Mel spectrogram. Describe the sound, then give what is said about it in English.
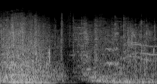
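A racing craft dives under a layer of brown liquid candy and crashes through peppermint stick trees in the candy land of Sugar Rush, a dense burst of cracking, snapping and shattering debris that briefly dips, then surges again in a continuous rough clatter. “The craft flies through more cotton candy, then dives under a layer of brown liquid candy and crashes into peppermint stick trees.”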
